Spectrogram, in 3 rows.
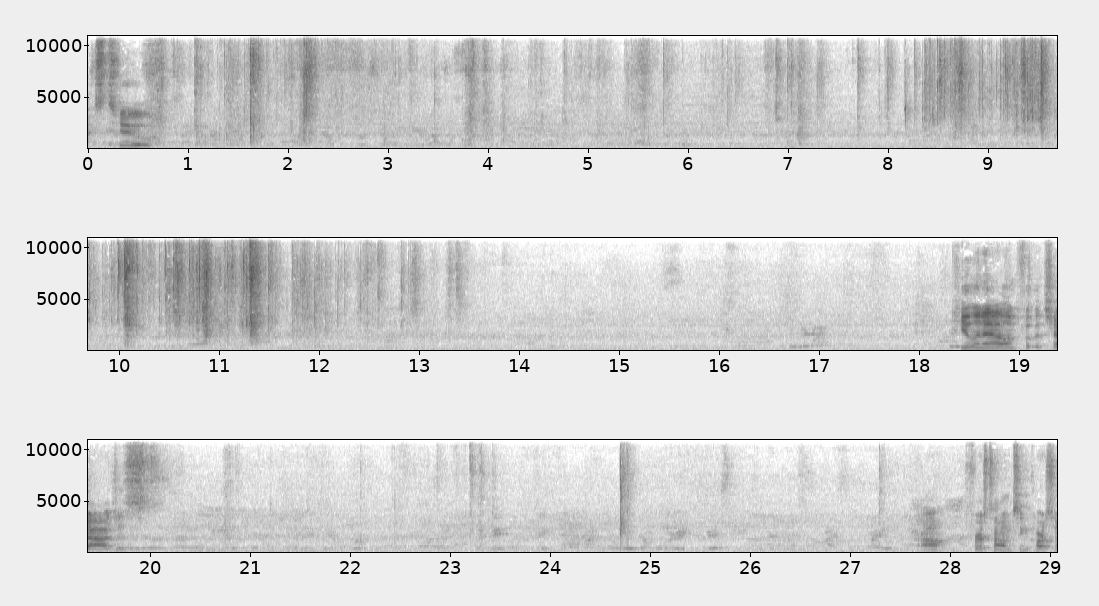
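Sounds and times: foil pack tearing and crinkling: 7.9s - 13.0s.

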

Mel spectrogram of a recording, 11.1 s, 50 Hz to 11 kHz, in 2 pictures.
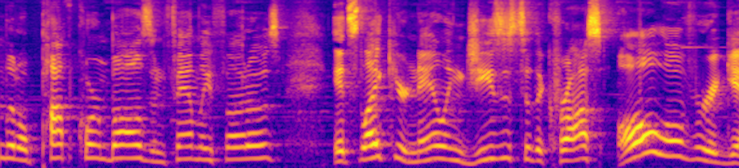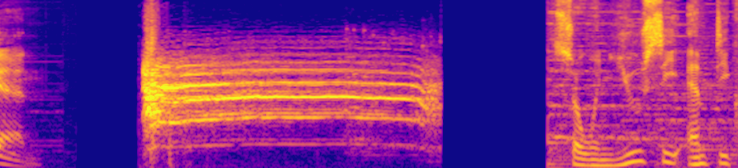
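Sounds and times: high-pitched scream: 6.6s - 8.9s.

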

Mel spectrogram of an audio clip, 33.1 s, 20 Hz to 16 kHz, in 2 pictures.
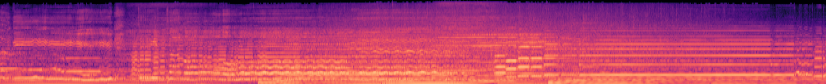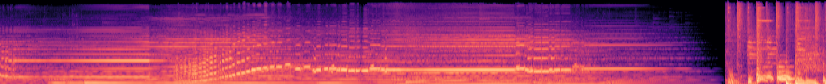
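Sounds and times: piano accordion melody: 0.0s - 30.1s, 31.5s - 32.7s
bass guitar: 5.1s - 29.9s, 31.0s - 33.0s.

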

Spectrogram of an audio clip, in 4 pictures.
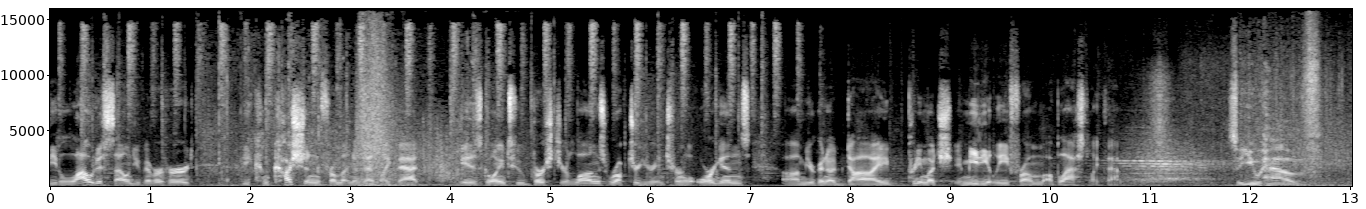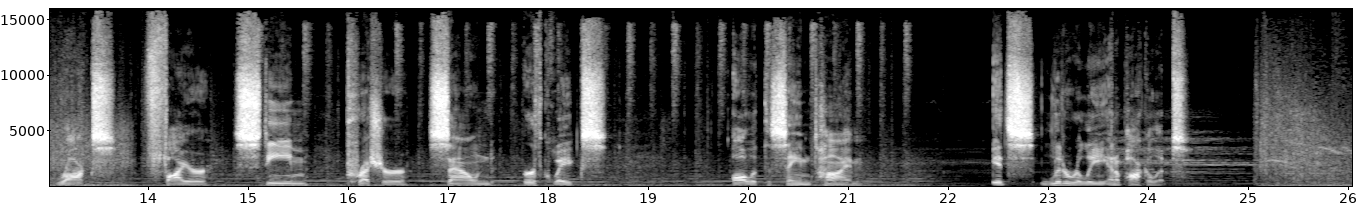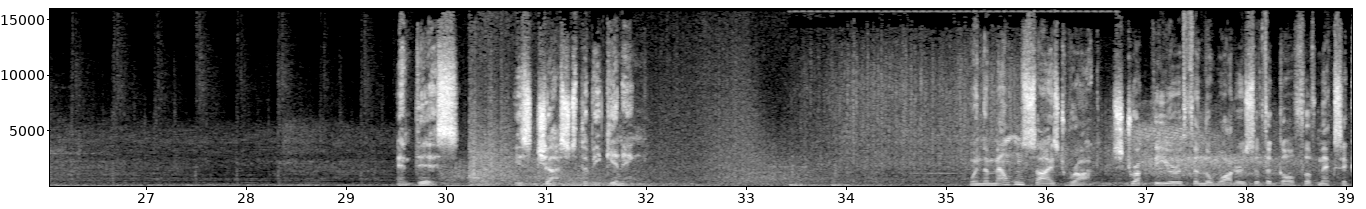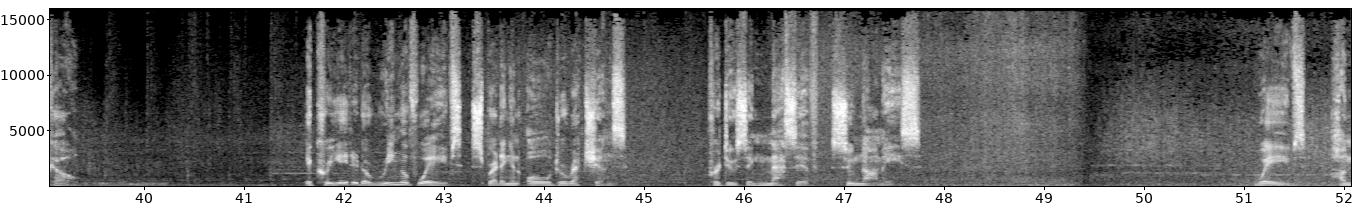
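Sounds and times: dramatic orchestral score: 34.8s - 48.4s
ocean wave surging: 42.1s - 52.0s.

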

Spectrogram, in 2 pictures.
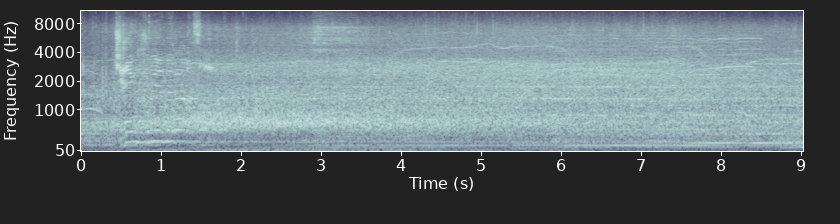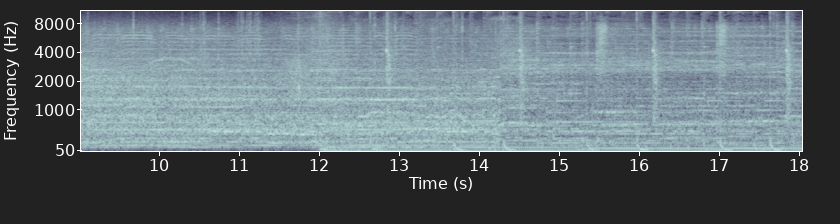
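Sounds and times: music over public address: 0.0s - 18.0s
stadium crowd noise: 0.0s - 18.0s
deep bass sound: 12.0s - 18.0s.

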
